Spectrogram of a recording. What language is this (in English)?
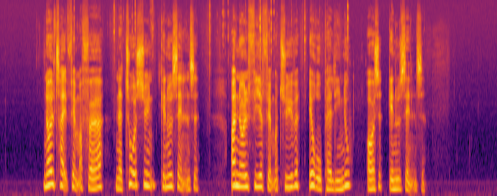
Danish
